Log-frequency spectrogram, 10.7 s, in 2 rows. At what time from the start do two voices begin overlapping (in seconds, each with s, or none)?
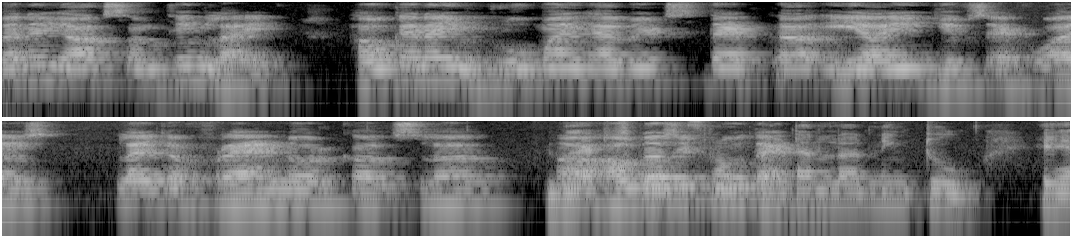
8.1 s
